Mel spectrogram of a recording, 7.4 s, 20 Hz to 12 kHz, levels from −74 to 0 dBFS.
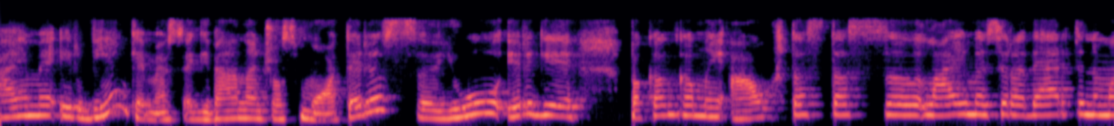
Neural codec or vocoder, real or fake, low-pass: none; real; 7.2 kHz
